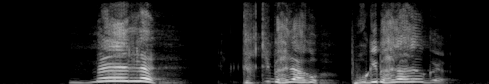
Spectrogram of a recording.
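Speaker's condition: Cerebral palsy; lifelong pain

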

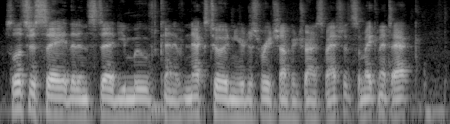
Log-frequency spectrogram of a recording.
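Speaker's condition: No condition

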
